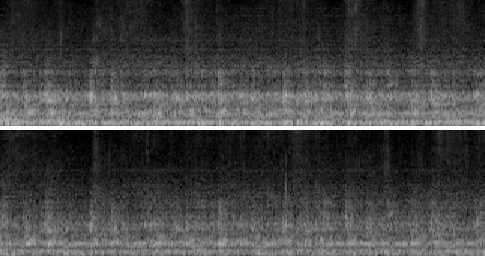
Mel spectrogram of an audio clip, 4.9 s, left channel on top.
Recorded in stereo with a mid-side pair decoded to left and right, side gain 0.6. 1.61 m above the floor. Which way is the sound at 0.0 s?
40° left.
